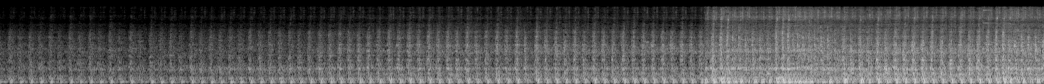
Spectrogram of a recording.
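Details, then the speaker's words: Yamaha Vixion-series motorcycle engine: hard, rapid knock, about 214 a minute and rising with revs, heard clearest low in the block mid-engine toward crankcase; worn connecting rod big-end bearing on crankshaft. "Tapi kalau kalian dengar lebih teliti lagi, maka yang akan terdengar lebih jelasnya itu di bagian bawah blok, artinya di bagian tengah mesin. Itu terdengar bunyi kletek-kleteknya atau kelotok-kelotoknya lah gitu ya."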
